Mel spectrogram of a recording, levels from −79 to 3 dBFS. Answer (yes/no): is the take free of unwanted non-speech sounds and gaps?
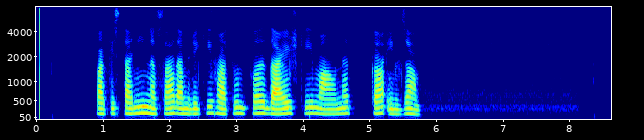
yes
